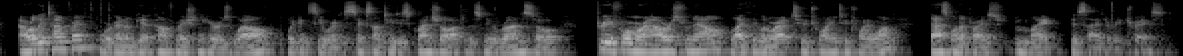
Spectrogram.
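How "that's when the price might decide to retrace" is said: might stressed, slow delivery. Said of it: "Emphasis on might".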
